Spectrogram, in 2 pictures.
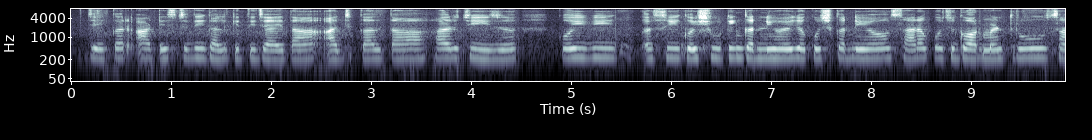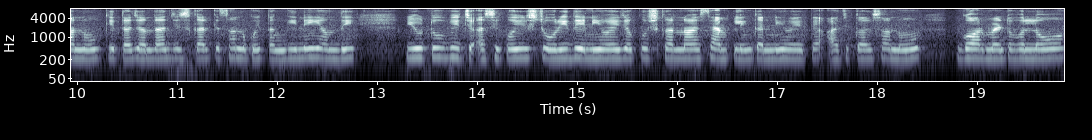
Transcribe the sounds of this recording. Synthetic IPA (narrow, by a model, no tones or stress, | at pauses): d͡ʒeːkəɾaːɾʈɪsʈd̪iːɡəlkiːt̪iːd͡ʒaːeːt̪ãːə̰d͡ʒkəlt̪ãːhəɾt͡ʃiːz | koːiːʋiːəsĩːkoːiːʃuːʈɪ̃ŋɡkəɾniːɦoːeːd͡ʒaːkʊt͡ʃʰkəɾneːɦoːsaːɾaːkʊt͡ʃʰɡɔːɾmɛ̃ːɳʈ̚t̪ʰɾuːsaːnũːkiːt̪aːd͡ʒãːnd̪aːd͡ʒɪskəɾkeːsaːnũːkoːiːt̪əŋɡiːnəĩːãːʊ̃nd̪iː | juːʈjuːbʋɪt͡ʃə̰sĩːkoːiːsʈoːɾiːd̪eːniːɦoːeːd͡ʒaːkʊt͡ʃʰkəɾnaːsɛ̃ːmplɪ̃ŋɡkəɾniːɦoːeːt̪ḛːʔəd͡ʒkəlsaːnũː | ɡɔːɾmɛ̃ːɳʈʋəlːoː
